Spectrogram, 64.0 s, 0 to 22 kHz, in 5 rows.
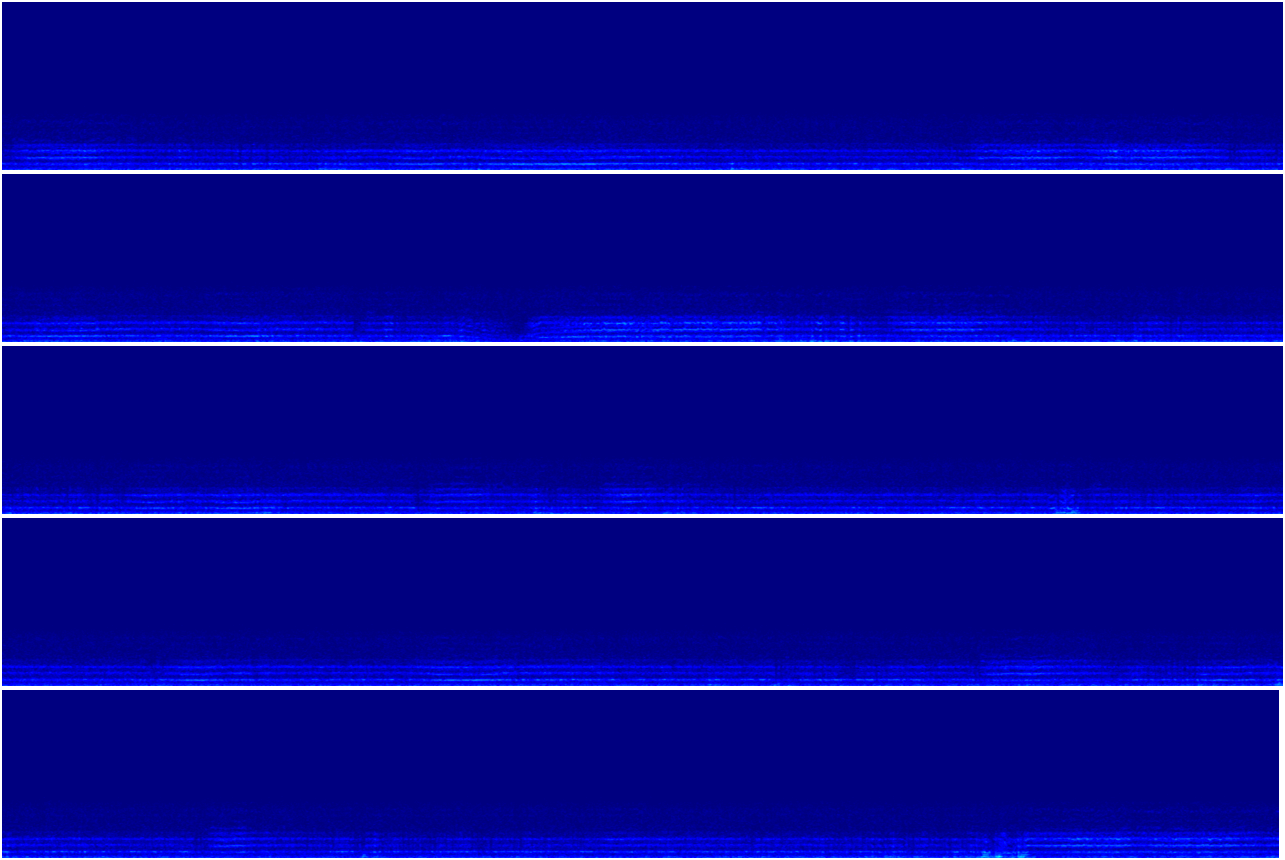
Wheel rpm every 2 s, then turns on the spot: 220, 230, 220, 230, 230, 220, 220, 220, 190, 150, 220, 220, 230, 230, 230, 230, 230, 230, 230, 230, 230, 230, 230, 230, 230, 230, 230, 230, 230, 230, 230, 220.
none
